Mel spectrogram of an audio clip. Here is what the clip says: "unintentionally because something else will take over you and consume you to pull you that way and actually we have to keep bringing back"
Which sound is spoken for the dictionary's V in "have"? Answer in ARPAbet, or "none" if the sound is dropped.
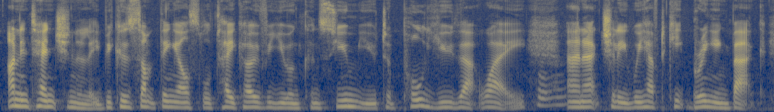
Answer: F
